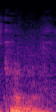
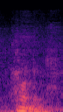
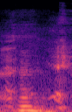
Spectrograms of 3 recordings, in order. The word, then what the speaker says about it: Kanya: It's Kanya. Okay, Connie. No, Kanya.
